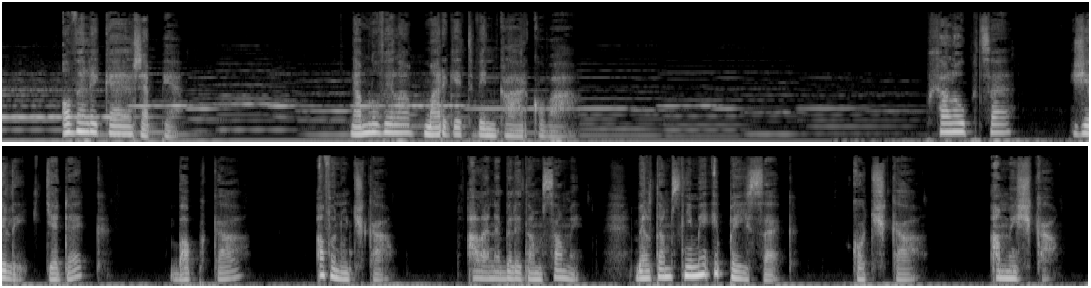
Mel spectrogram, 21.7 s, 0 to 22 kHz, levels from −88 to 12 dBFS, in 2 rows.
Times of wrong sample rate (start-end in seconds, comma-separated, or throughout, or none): none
